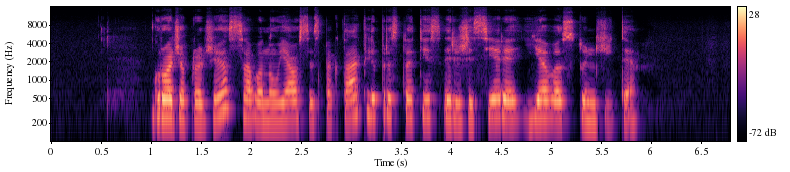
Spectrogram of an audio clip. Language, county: Lithuanian, Utena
